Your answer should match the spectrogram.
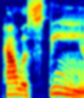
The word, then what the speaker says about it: Palestine: we at here diversity love says it is pronounced Palestine okay there we go thank you Andy rabbit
